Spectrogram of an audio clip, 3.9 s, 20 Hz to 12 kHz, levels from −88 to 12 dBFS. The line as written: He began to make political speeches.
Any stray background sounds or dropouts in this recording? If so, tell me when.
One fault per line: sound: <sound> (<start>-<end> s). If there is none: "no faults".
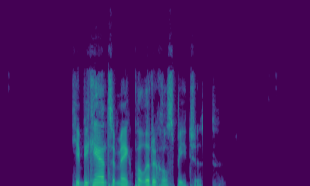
sound: dropout (2.5-2.7 s)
